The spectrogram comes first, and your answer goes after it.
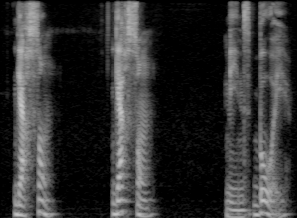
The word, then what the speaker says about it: garçon: So we emphasize the last syllable, restaurant. Garçon, garçon means boy.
